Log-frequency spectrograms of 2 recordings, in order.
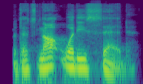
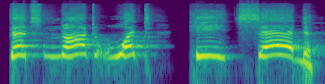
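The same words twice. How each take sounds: First: Said in the usual way. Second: High, slow and louder, drawn out in disbelief; pitched way up, drawing out every word in disbelief; exasperated. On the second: Real, not acted. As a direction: stretch it out, incredulous and loud. Exasperated rebuttal of her tweet.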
